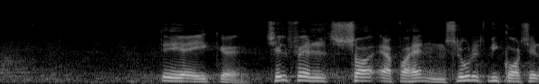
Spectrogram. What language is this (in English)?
Danish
